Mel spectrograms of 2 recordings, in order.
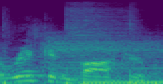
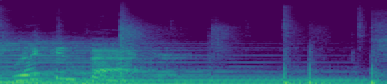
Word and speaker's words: Rickenbacker: I said, thanks for the Rickenbacker book. And she says, oh, it's Rickenbacker.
